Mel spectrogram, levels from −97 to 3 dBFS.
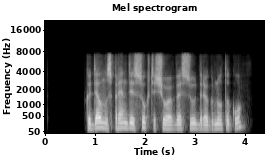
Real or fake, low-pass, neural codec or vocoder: fake; 7.2 kHz; codec, 16 kHz, 0.3 kbps, FocalCodec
